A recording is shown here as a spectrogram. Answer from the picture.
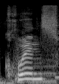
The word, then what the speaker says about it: Quince: Today Explained support today comes from Quince, which rhymes with since but is spelt with a Q-U.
